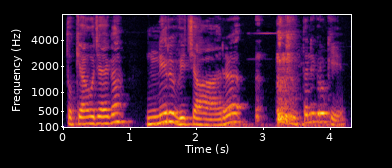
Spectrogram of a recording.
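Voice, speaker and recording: A male teacher leading a recitation class, chanting verses syllable by syllable, correcting pronunciation and often clearing his throat. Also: high voice, slow, warm tone, lo-fi sound. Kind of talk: online class pronunciation drill.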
